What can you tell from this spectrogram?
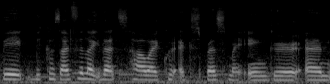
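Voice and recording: A woman talks at a moderate pace. Her pitch barely moves.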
